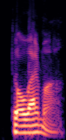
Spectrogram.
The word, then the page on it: dilemma: American English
